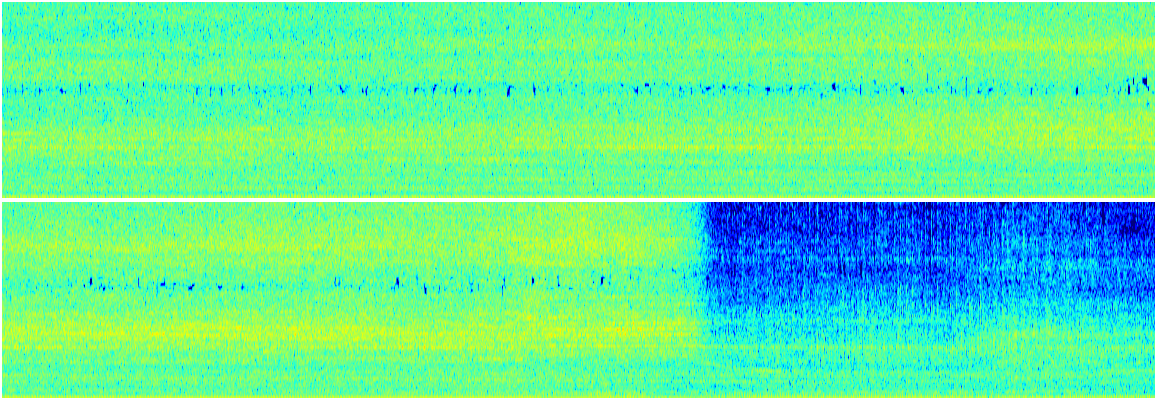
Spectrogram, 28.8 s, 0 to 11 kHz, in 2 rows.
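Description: Wood-Mizer LT40 portable band sawmill sawing a pine log into boards: the engine runs steadily under the hiss of the band blade cutting. About 23 seconds in, the cutting hiss stops abruptly as the blade leaves the log, and the engine keeps running.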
